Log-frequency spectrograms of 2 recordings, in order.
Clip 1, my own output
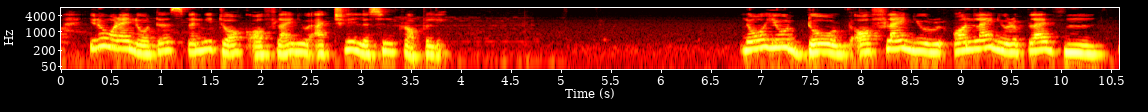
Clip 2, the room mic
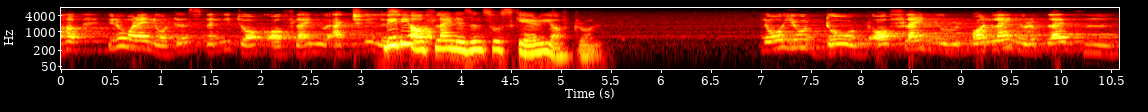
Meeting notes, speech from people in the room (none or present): present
